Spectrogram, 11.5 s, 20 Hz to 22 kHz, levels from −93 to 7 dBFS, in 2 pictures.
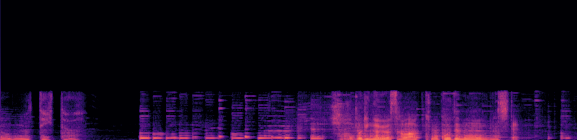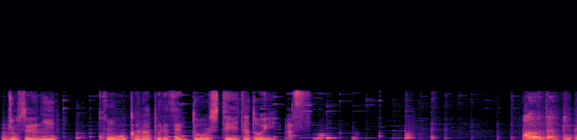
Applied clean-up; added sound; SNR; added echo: neural mask model RNNoise.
